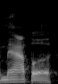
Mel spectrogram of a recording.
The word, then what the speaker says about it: MAPPA: But they got lucky, and they went to what's probably the best studio working today, MAPPA. Or MAPPA, depending on how you want to pronounce it.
